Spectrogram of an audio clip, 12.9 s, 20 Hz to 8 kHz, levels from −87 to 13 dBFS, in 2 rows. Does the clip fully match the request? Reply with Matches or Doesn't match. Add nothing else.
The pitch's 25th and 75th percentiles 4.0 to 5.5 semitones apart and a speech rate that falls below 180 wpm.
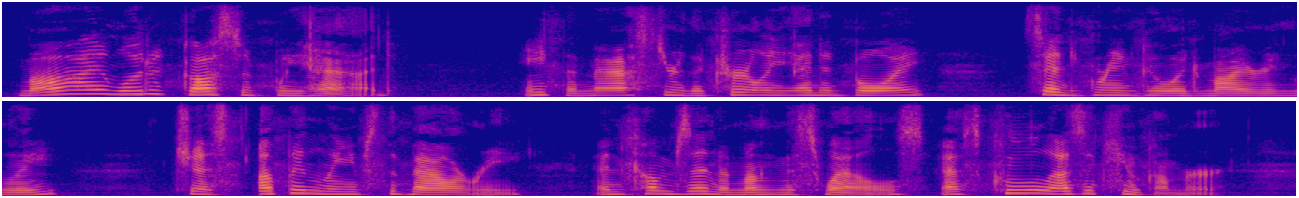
Matches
